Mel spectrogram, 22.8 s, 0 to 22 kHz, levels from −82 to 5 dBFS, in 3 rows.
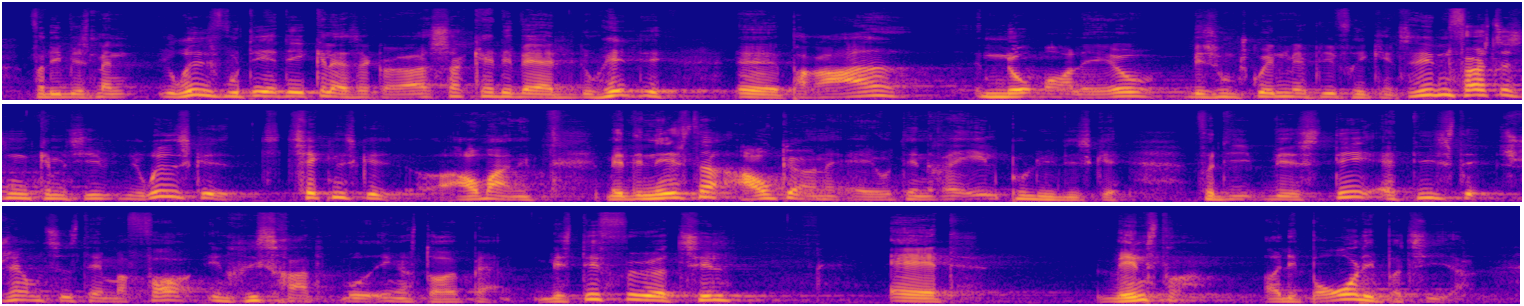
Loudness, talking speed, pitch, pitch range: -19 LUFS, 195 wpm, 145 Hz, 125-170 Hz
